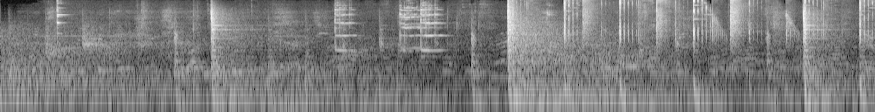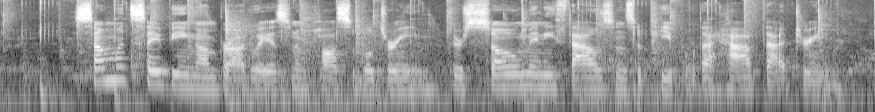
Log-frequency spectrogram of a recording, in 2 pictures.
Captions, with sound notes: (people chattering) (glasses clinking) - Some would say being on Broadway is an impossible dream. There's so many thousands of people that have that dream,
